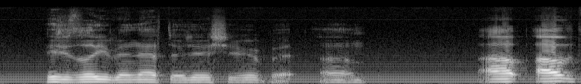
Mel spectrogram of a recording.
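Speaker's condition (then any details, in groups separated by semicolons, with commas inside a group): Cerebral palsy; lifelong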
